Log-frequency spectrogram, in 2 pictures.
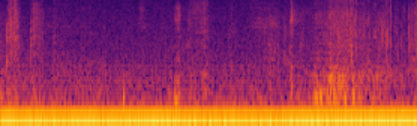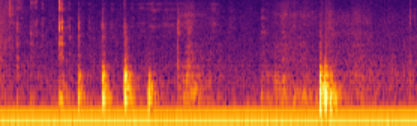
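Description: A metal sculpting tool scrapes along the ridged surface of a red, hand-sized, solid popsicle-shaped block of cast chalk held in long-nailed fingers. Soft, dry scratching and small crumbly clicks play over a steady low hum. The clicks grow sharper toward the end, with the loudest snap near the close.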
